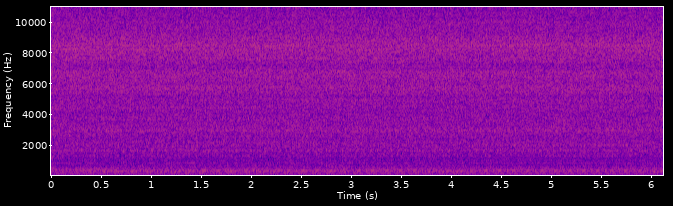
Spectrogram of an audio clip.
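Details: 2014 Ford Mustang 3.7 V6 after replacing the water pump with the new-version design: an even, steady idle with a smooth low rumble and no grinding or knocking underneath; the earlier knocking and grinding noise is gone and it sounds healthy.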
